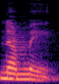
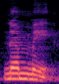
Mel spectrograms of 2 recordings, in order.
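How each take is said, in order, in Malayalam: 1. ആദ്യത്തെ സ്വരാക്ഷരം ഹ്രസ്വമായി ഉച്ചരിക്കുന്നു. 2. ആദ്യത്തെ സ്വരാക്ഷരം ഹ്രസ്വമായി ഉച്ചരിക്കുന്നു.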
